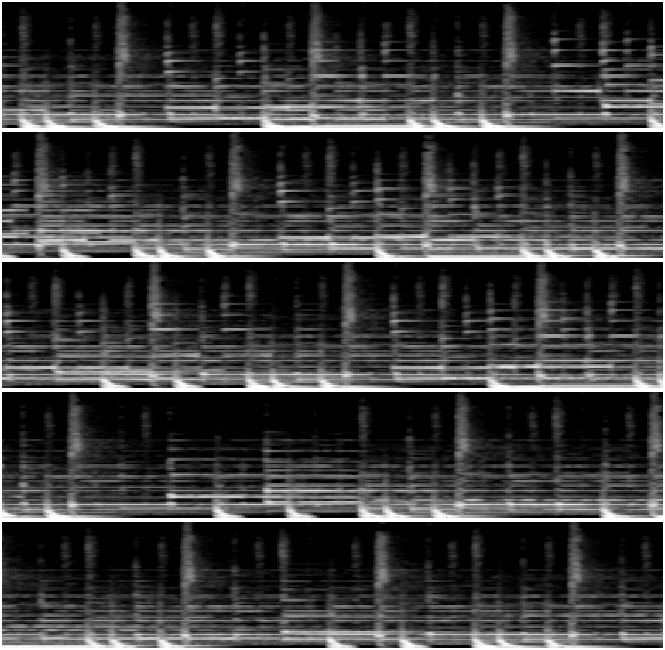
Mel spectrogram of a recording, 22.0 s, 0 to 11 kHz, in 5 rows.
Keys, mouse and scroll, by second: 0.0 alt+middle click, 0.4 alt+scroll down 1, 1.6 alt+middle click, 2.0 alt+click, 2.5-2.8 scroll down 1, 3.1 alt+middle click, 5.9 scroll down 1, 6.9 alt+middle click, 9.8 scroll down 1, 11.6 BackSpace, 12.8 ctrl+z, 13.6 scroll up 1, 14.2 BackSpace, 15.1 alt+middle click, 15.4 alt+scroll up 1, 16.3 alt+middle click, 16.7 alt+scroll up 1, 17.3 alt+middle click.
